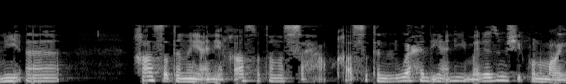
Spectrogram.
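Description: From start to finish the speech sounds dull and smeared, with nothing above about 6.3 kHz and a warbly, fizzy edge on sibilants. That's likely AAC compression at a low bitrate, around 24 kbps, where the encoder drops the top end and leaves gaps across the spectrum.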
